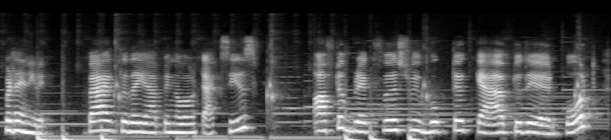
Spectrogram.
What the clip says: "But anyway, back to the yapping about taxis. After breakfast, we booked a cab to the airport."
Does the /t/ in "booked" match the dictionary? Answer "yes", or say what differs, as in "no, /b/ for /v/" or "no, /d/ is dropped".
yes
